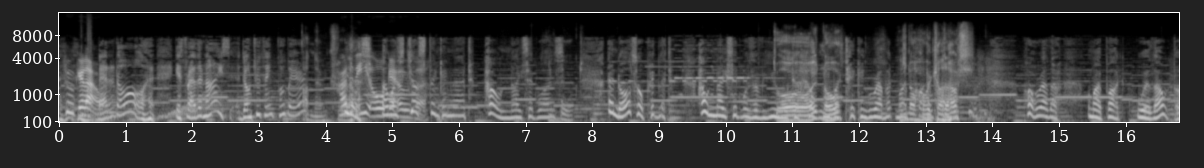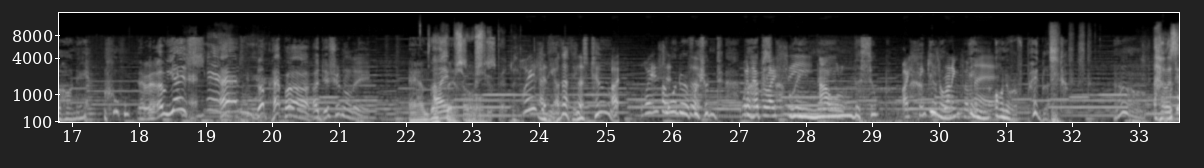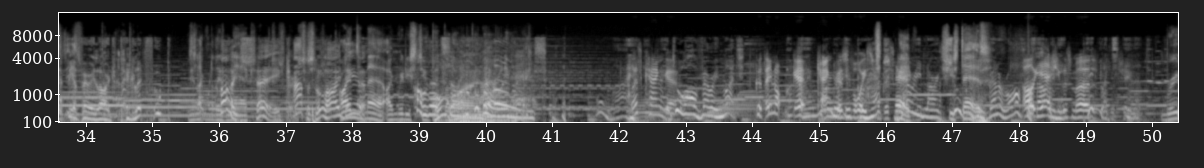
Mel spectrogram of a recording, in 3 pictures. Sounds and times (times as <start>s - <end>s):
Speech: 0.0s - 21.5s, 22.1s - 50.3s
Music: 0.0s - 50.3s.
